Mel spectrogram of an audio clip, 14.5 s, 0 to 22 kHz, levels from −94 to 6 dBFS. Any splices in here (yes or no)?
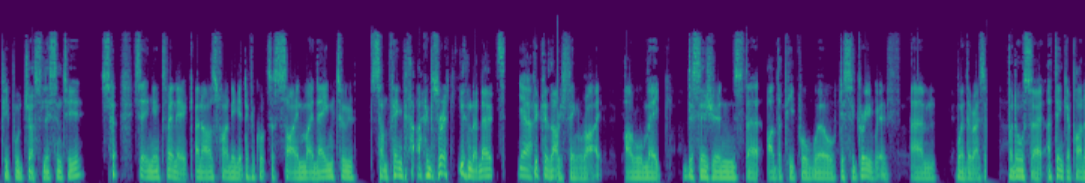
yes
